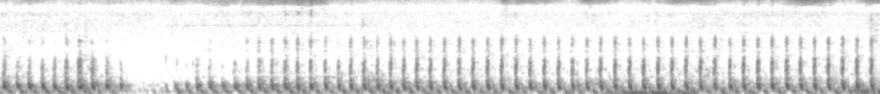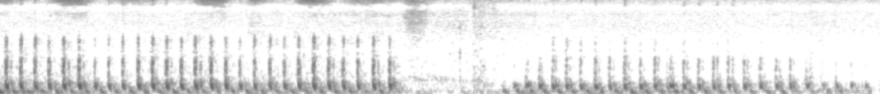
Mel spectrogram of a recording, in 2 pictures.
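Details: Domestic guinea pig purring as it yawns, a continuous low buzzing rattle of fast even pulses that cuts out twice for a short silent gap before resuming just as strongly.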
